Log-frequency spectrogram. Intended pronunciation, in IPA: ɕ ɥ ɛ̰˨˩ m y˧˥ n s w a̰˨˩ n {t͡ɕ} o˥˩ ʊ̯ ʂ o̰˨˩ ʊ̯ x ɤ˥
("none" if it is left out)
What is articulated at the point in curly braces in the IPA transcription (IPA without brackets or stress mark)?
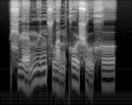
k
